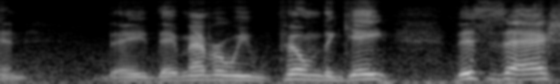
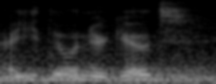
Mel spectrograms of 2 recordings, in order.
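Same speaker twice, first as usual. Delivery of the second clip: ordinary talk, nothing marked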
